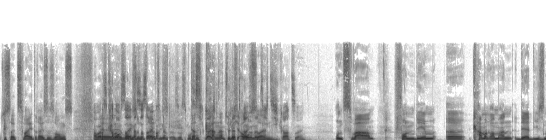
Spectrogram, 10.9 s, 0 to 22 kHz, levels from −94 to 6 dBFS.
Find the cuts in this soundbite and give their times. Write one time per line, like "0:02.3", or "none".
0:03.3
0:06.6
